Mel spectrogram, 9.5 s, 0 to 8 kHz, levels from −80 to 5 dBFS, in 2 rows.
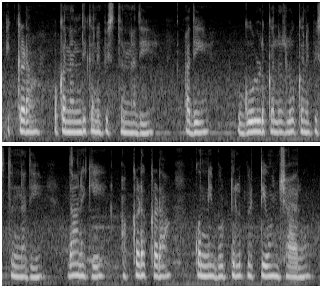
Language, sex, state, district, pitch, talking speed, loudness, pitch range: Telugu, female, Telangana, Mahabubabad, 225 Hz, 95 wpm, -18 LUFS, 215-235 Hz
